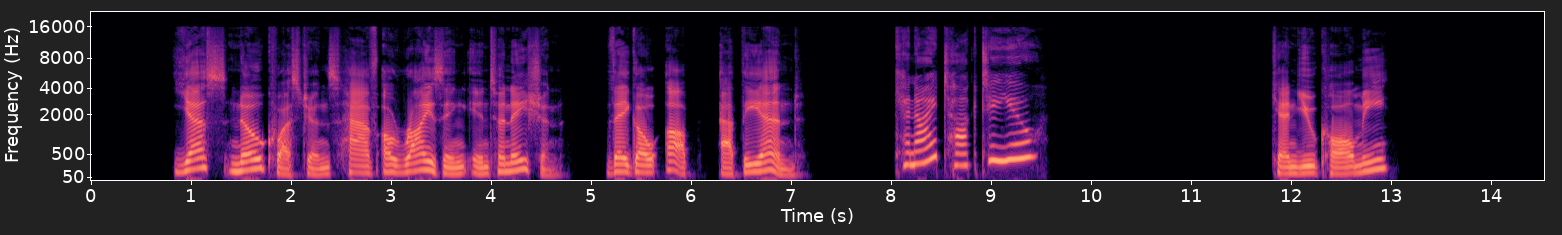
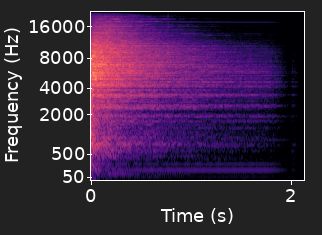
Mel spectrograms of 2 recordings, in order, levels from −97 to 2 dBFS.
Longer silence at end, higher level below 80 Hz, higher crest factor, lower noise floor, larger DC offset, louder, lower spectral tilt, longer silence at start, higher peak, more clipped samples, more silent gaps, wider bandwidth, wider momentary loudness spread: first, 1.6 s vs 1.15 s; first, -62 dBFS vs under -90 dBFS; about the same, 20 dB vs 22 dB; first, under -90 dBFS vs -61 dBFS; neither; second, -23 LUFS vs -20 LUFS; first, -5.5 dB/octave vs 6 dB/octave; first, 0.85 s vs 0 s; about the same, -4 dBFS vs -2 dBFS; neither; first, 4.82-5.13 s, 6.19-6.27 s, 7.23-8.03 s, 9.60-11.80 s vs none; second, 16 kHz vs over 20 kHz; second, 8 LU vs 26 LU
